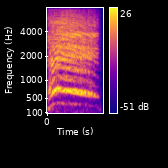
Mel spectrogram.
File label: "hey", group of men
